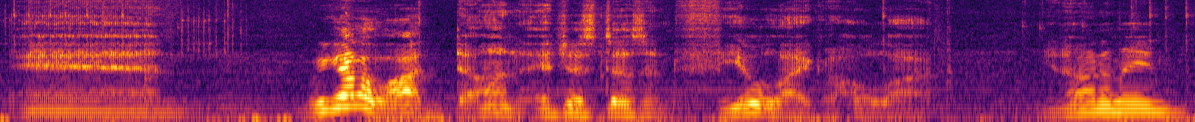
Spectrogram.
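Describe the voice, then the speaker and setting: An American accent against noticeable background noise. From Texas. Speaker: video game streamer. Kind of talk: live stream gameplay commentary. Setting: live stream. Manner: casual, with frequent fillers and restarts.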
